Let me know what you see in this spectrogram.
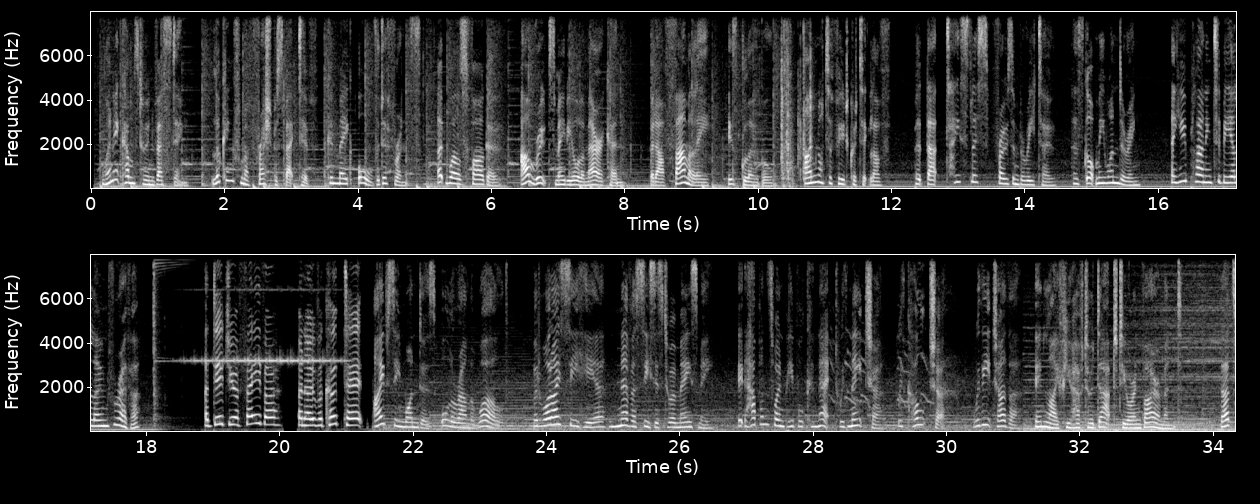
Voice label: F, UK UK, COM

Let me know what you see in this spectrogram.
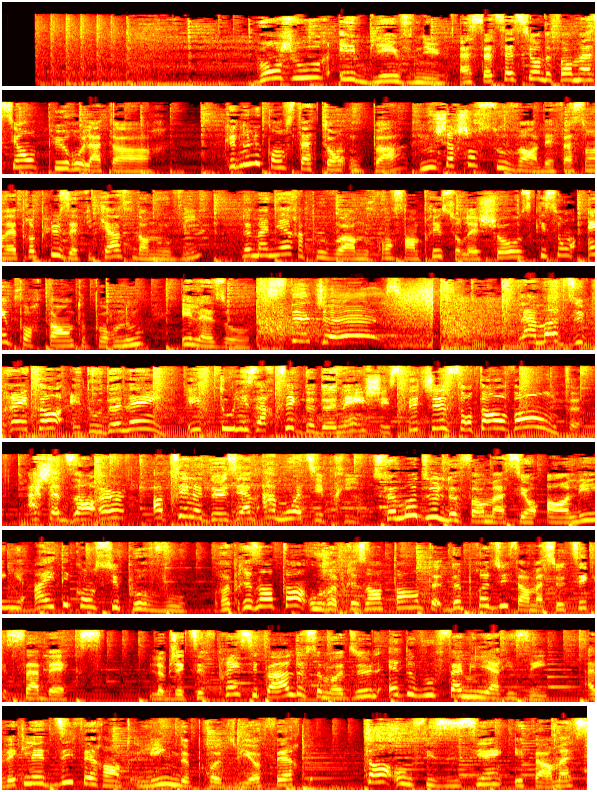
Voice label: F, FR CA

